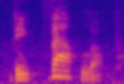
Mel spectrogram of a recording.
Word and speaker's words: develop: commonly mispronounced words plus this is a great opportunity to touch upon word stress syllable not word stress here but syllable stress right exam develop recognize determine right you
